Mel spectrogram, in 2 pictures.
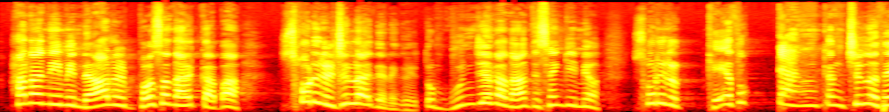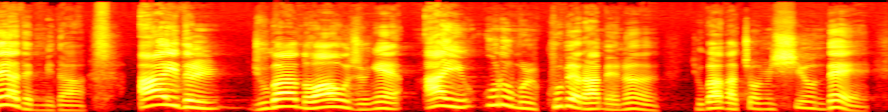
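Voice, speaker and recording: High, animated male pastor preaching. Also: gravelly. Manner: lively, conversational preaching with playful asides. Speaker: senior pastor. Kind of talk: Sunday sermon.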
